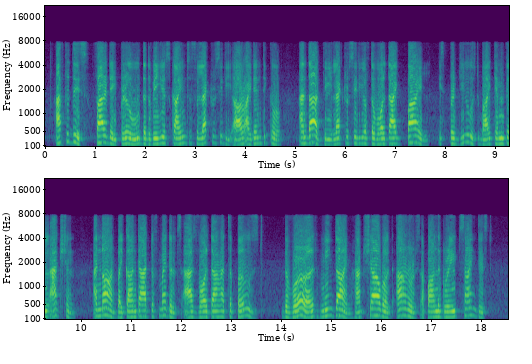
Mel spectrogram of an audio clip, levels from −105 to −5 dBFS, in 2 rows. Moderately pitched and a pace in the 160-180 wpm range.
No: medium, 155 Hz; average, 145 wpm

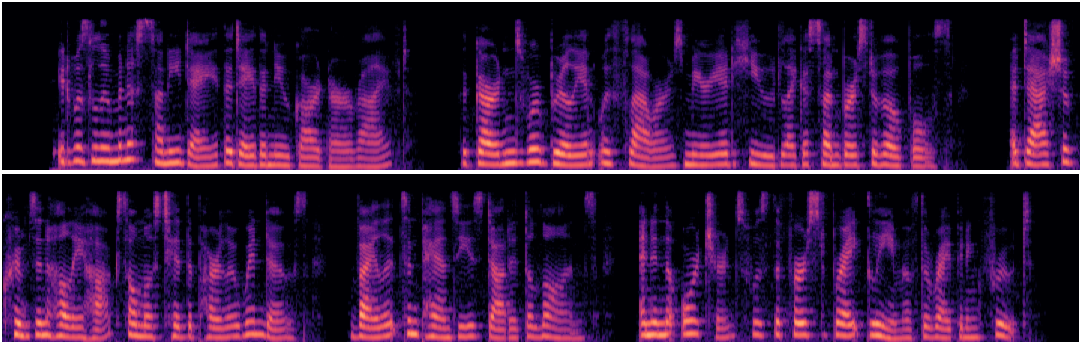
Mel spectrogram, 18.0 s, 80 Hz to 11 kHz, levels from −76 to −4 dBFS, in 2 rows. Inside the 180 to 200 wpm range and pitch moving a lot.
No: average, 190 wpm; average, 3.6 semitones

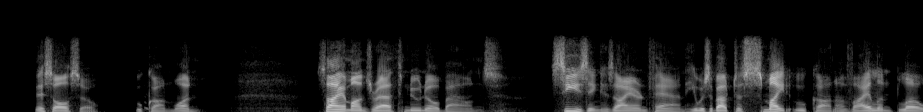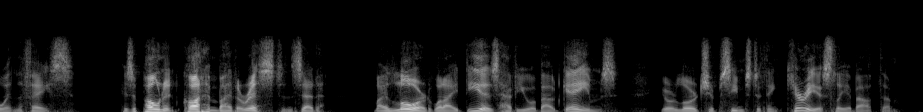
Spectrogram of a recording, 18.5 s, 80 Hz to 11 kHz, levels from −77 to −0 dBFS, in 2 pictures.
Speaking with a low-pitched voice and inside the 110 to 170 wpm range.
Yes: low, 120 Hz; average, 165 wpm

